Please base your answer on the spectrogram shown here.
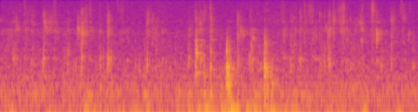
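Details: Corgi named Momo munching a homemade taco at a taco night in Washington DC, with irregular moist crunches and smacks, strongest around the middle seconds, in a small quiet room.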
